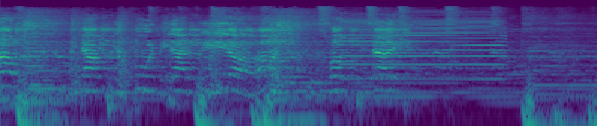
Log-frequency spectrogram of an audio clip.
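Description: Live dancehall music over a stage sound system: a deejay's voice over a heavy bass-and-drum riddim. About three seconds in, the bass and drums drop out, leaving held tones, and the bass slams back in near the end.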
